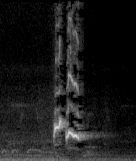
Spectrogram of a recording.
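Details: Sooty-headed bulbul uttering a single loud, clear whistled phrase: a sharp high note falling into a slightly lower slurred second note, over faint low background noise.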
